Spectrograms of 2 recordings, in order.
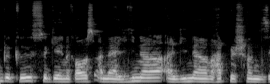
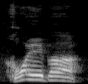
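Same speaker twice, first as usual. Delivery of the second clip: higher, lightly acted groan; 6 semitones higher, 3 dB louder than usual. A narrator's reading. Innkeeper on stage lamenting robbers, groaning. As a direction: wail it in mock despair. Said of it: "stöhnte Jojo weiter".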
